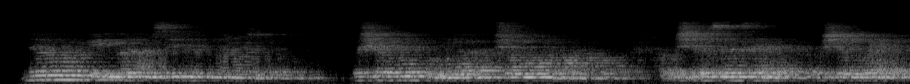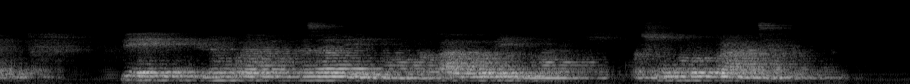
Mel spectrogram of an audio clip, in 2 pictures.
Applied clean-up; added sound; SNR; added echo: neural separator model SepFormer DNS4.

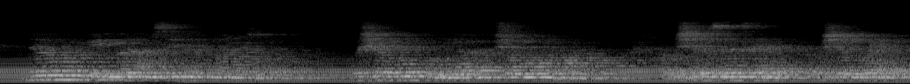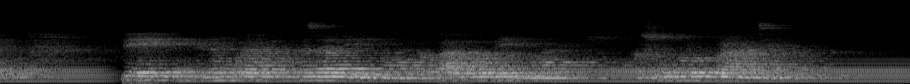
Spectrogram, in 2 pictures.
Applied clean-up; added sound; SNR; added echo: none; Wind instrument, woodwind instrument; 11 dB; reverberation time 2.2 s.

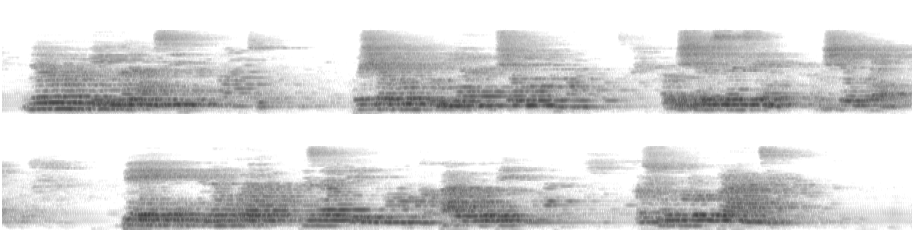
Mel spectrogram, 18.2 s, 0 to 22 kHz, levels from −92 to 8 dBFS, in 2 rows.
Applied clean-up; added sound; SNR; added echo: classical method WPE with log-MMSE.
